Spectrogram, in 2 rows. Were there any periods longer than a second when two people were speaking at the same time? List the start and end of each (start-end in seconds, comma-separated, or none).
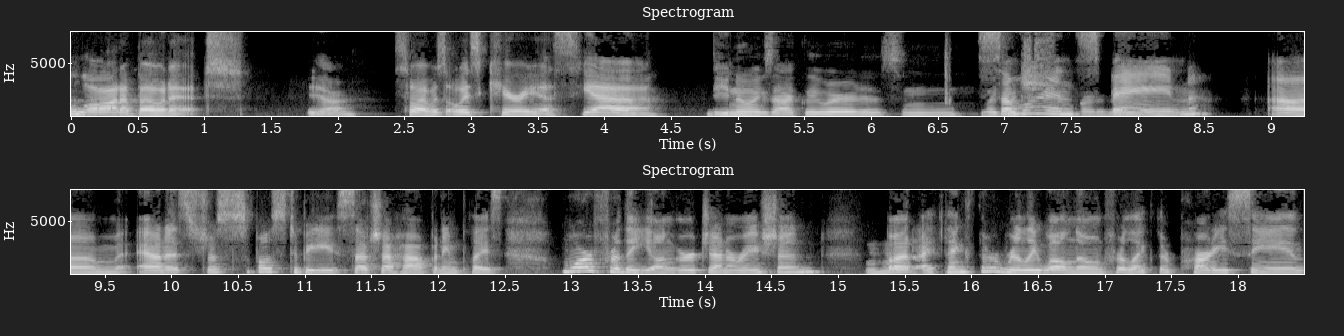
6.8-8.0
